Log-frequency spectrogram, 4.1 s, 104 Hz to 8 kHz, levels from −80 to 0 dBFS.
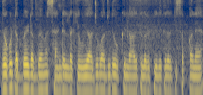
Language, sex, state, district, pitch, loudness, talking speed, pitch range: Hindi, male, Madhya Pradesh, Katni, 130 Hz, -17 LUFS, 280 wpm, 125-135 Hz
